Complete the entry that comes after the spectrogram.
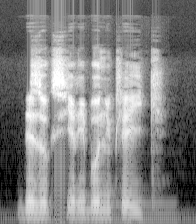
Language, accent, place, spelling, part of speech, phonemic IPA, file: French, France, Lyon, désoxyribonucléique, adjective, /de.zɔk.si.ʁi.bɔ.ny.kle.ik/, LL-Q150 (fra)-désoxyribonucléique.wav
- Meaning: deoxyribonucleic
